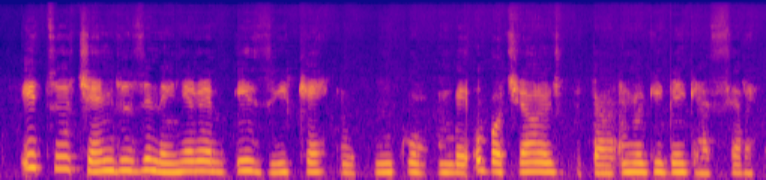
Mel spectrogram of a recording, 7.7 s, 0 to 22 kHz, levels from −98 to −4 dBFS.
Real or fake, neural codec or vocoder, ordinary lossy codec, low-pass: fake; codec, 44.1 kHz, 7.8 kbps, Pupu-Codec; none; 19.8 kHz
